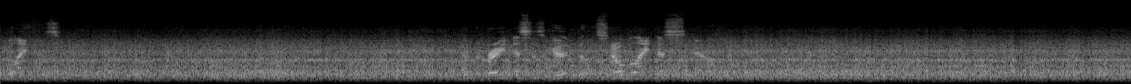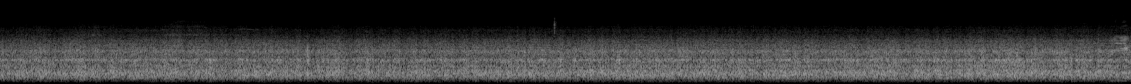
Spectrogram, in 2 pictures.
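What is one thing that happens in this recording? A car's engine and road noise hum steadily inside the cabin.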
